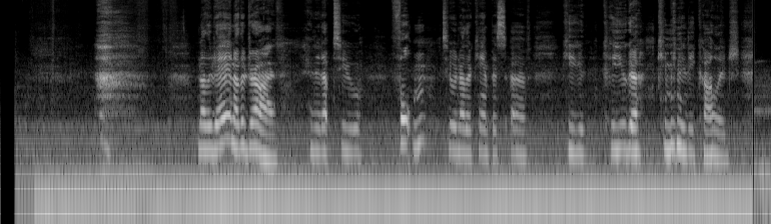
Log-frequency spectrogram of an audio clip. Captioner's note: sigh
